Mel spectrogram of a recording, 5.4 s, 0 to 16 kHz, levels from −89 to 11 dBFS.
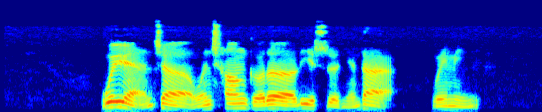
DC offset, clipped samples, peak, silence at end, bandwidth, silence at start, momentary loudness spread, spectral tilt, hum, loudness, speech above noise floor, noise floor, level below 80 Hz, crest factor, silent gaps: under 0.1%; under 0.1%; -2 dBFS; 0.65 s; 8 kHz; 1.05 s; 14 LU; -4.5 dB/octave; none; -16 LUFS; 55 dB; -71 dBFS; -64 dBFS; 16 dB; none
